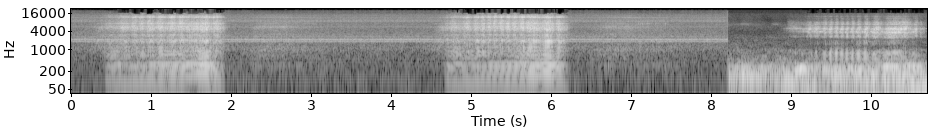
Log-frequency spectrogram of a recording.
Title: Extracts of snoring of men all named on a decoration of a residence.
